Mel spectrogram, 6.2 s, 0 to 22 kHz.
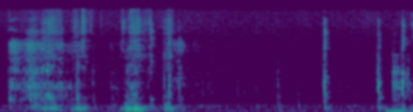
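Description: A few short, strained breaths and grunts from holding a 50-pound compound bow at full draw and letting it down, followed by a single light click about five seconds in.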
